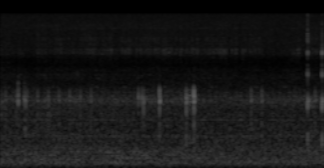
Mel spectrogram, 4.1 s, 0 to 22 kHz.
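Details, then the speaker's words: Dell Precision M3800 laptop on AC power during a File Explorer search: quiet hum with scattered sharp crackles and pops in bursts as the SSD is accessed, stopping when access stops; static vanishes when unplugged, source unidentified. "Here, files being accessed. The hard drive is making a noise. And now it isn't."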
